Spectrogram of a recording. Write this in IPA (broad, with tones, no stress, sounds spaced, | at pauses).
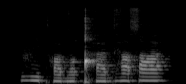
v i˦˨ t̪ʰ ɒ˨ d ɔ˨ ǃʰ a˨ dʱ ɛ˦˨ sˤ a˦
